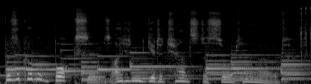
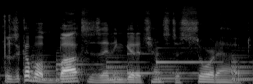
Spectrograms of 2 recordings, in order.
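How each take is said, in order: First: It is said in a put-on British accent. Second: It is said in the speaker's normal accent.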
